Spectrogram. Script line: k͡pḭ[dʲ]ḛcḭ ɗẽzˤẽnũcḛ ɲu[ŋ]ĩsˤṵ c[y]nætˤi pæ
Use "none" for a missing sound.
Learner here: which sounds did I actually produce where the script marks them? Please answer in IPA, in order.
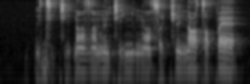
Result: dʲ, ŋ, y

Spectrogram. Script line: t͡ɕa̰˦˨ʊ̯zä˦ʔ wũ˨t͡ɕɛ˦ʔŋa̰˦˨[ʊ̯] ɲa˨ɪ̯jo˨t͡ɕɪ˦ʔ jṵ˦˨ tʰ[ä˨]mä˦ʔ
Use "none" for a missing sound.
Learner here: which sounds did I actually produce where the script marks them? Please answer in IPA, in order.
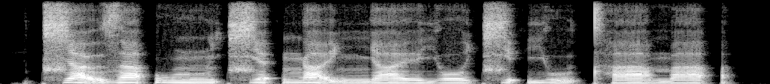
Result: ɪ̯, ä˦

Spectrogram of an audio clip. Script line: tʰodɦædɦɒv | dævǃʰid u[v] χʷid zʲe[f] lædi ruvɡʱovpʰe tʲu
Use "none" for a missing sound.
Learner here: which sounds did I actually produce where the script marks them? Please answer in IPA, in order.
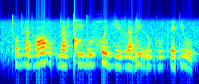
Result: v, v

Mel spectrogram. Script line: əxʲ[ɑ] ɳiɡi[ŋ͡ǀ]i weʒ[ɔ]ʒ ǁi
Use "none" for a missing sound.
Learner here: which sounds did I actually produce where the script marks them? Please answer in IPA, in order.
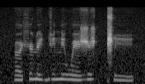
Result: ə, n, ə

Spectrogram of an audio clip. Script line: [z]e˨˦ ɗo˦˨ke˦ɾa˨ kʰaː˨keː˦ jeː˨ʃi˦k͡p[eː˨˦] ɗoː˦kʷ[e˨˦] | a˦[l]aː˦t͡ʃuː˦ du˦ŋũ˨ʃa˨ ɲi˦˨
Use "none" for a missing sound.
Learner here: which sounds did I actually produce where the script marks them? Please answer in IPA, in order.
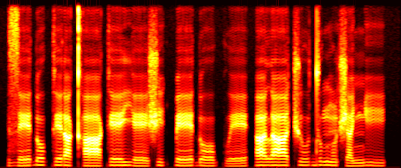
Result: z, eː˦, e˨˦, l

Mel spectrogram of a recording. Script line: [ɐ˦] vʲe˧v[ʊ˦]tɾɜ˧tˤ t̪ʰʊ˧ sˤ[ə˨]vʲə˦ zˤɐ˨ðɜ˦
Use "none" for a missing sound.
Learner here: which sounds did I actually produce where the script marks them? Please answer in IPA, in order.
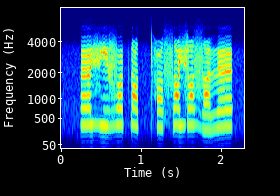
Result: ɐ˦, ɔ˦, ə˦

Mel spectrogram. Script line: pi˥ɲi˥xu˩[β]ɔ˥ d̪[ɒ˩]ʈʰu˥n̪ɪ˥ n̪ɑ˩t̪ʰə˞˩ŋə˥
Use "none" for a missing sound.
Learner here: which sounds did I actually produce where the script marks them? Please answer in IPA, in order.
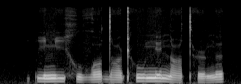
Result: v, ɑ˩

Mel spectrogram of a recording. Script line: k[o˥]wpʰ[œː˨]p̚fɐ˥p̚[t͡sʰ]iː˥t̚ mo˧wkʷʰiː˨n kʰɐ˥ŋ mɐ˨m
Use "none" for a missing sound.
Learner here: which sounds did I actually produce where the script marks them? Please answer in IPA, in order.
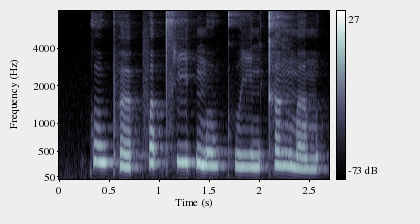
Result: o˥, œː˨, t͡sʰ

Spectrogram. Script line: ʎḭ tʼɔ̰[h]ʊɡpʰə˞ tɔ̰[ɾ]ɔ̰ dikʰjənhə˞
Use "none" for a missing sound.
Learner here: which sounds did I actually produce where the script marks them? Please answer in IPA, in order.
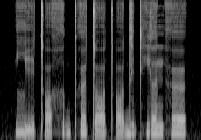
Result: h, tʼ

